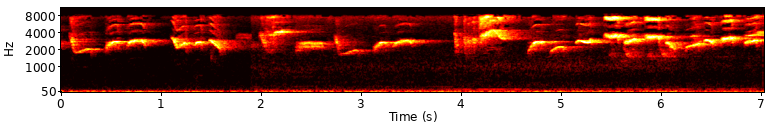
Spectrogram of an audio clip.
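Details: Sumatran leafbird song played as a lure to get silent leafbirds singing: a continuous run of sweet, varied whistles, slurred upward notes and quick chattering trills, phrases tumbling one after another over a steady low hum.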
